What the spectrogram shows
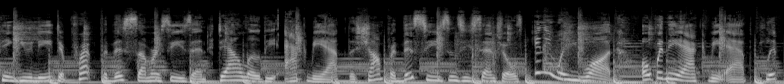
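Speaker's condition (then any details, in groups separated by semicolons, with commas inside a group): No condition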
